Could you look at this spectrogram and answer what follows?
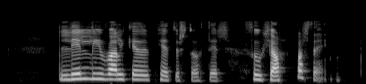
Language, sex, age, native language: Icelandic, female, 20-29, Icelandic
